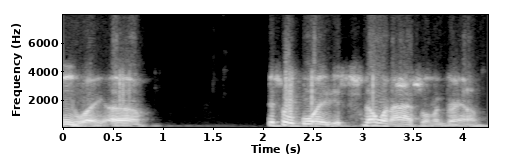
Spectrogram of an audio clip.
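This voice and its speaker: A man talks at a moderate pace. Vocal fry runs through his voice. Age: 70s. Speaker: caller. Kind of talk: casual storytelling on call-in show.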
